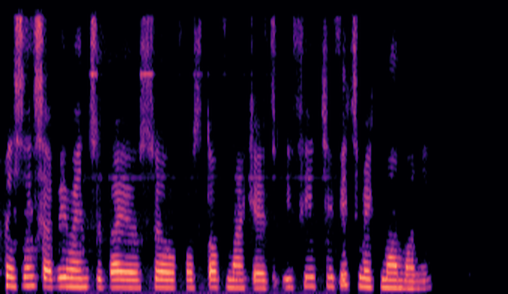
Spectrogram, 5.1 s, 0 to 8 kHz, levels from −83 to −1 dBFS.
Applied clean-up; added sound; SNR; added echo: neural mask model DeepFilterNet 3.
